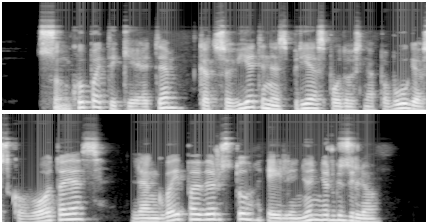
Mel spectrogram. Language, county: Lithuanian, Panevėžys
